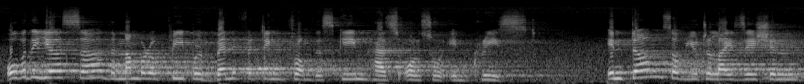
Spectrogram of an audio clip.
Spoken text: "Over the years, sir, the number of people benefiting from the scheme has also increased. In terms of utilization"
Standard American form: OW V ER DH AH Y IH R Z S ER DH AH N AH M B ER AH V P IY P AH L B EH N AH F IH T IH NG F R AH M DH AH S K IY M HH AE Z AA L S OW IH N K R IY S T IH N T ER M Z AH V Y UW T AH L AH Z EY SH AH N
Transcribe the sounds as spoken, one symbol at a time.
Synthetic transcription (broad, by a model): OW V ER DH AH Y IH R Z S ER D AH N AH M B ER AH V P IY P AH L B EH N AH F IH T IH NG F R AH M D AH S K IY M HH AE Z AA L S OW IH N K R IY S T IH N T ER M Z AH V Y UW T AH L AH Z EY SH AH N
